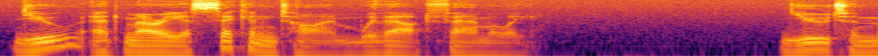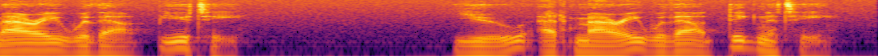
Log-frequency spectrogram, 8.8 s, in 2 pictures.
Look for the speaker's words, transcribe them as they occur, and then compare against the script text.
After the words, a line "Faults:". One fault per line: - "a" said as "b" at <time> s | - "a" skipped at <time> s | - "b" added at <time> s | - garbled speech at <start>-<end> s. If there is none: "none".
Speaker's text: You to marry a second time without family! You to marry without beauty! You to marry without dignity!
You at marry a second time without family! You to marry without beauty! You at marry without dignity!
Faults:
- "to" said as "at" at 0.5 s
- "to" said as "at" at 7.1 s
